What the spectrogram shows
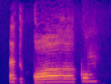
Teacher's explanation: So when you're doing these two letters together, it's very easy to make the same sound both times, but you need to just try to make sure that your mouth is a little bit rounder when you're saying qaf and a little bit softer when you're saying kaf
